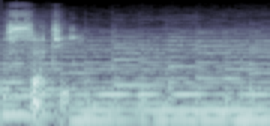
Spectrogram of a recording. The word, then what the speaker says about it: SETI: This quest is called the Search for Extraterrestrial Intelligence, SETI, pronounced SETI.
